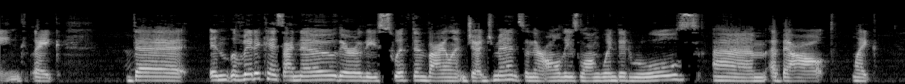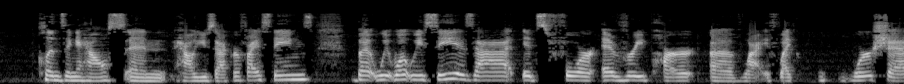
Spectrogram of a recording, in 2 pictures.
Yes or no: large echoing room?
no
